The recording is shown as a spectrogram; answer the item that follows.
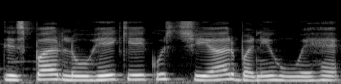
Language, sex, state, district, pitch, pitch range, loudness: Hindi, female, Chhattisgarh, Raipur, 205 Hz, 195-225 Hz, -13 LUFS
